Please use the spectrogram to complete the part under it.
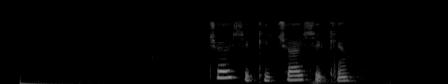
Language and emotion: Russian, sad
